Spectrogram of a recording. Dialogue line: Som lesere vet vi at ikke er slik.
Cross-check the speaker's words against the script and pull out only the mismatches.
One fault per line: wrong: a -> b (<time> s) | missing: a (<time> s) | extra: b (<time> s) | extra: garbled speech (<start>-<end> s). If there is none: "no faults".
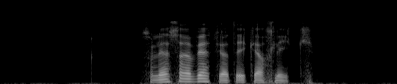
extra: det (2.4 s)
